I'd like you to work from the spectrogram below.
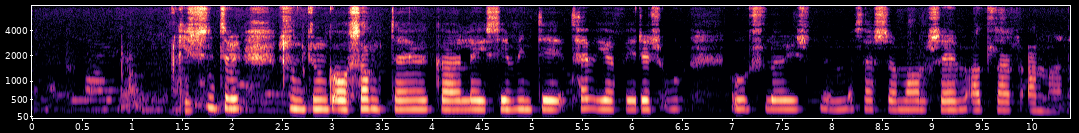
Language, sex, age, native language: Icelandic, female, 50-59, Icelandic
